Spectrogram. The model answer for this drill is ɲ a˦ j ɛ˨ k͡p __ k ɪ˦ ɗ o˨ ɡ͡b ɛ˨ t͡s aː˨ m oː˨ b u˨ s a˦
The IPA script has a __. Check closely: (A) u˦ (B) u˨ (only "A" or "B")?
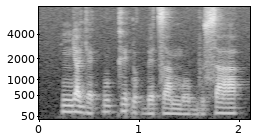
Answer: A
